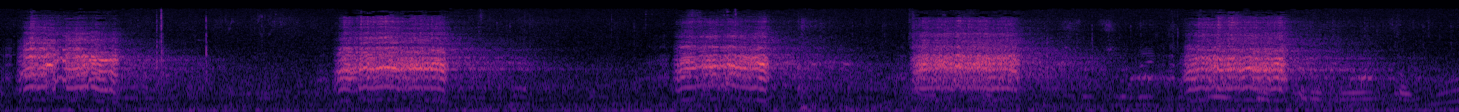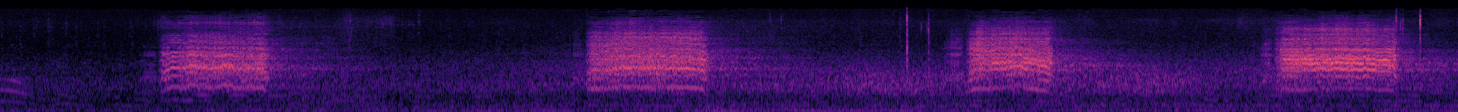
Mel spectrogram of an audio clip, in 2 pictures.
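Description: Scarlet macaw in flight giving loud, harsh squawks, one about every one and a half to two seconds, nine in all.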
